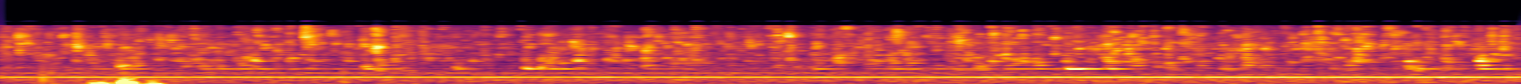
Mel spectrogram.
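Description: Underwater ambience on a coral reef: a dense, continuous crackle of fine clicks over a steady hum, with a low bubbly thump about half a second in.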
